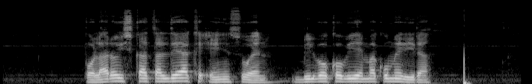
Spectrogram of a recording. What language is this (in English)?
Basque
